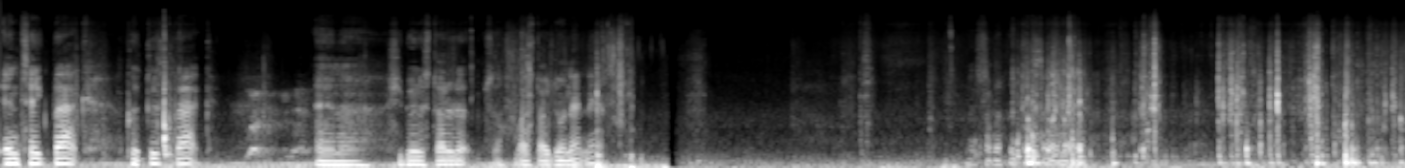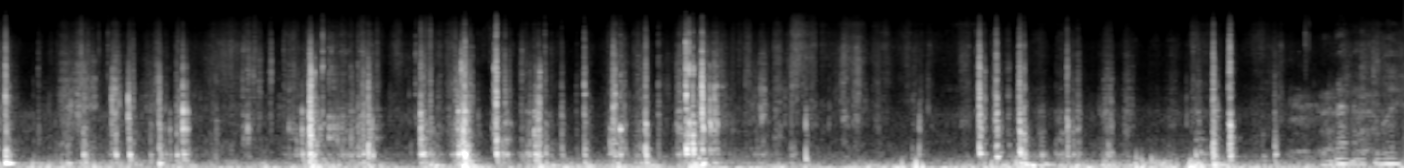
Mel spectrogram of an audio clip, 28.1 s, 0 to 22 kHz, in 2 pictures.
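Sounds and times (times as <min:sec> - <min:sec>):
engine parts clicking and rattling: 0:08.5 - 0:28.0.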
